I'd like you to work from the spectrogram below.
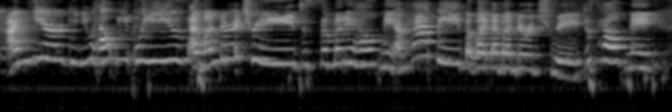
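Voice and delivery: high, pleading little robot; pleading droid voice. Acted. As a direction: beg for help like a stuck droid. Voicing stuck BB-8 droid.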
